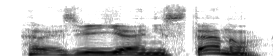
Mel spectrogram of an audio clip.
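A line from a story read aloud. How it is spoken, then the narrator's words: Contemptuous, through gritted teeth. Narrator (Russian): презрительно усмехнулся и процедил сквозь зубы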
